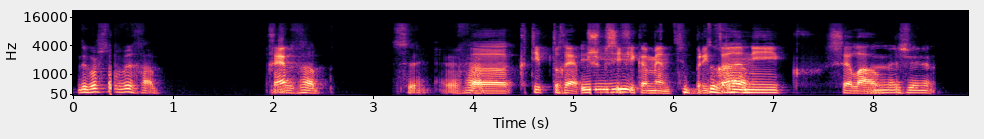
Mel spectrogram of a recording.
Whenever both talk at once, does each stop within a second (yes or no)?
no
